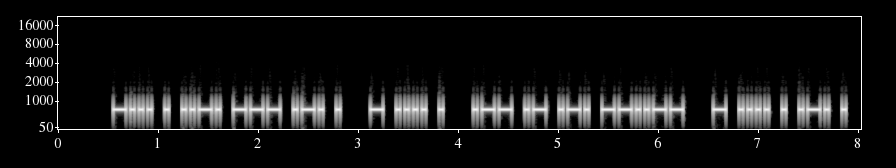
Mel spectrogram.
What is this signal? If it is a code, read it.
Morse code, heard as a keyed tone, about 28 wpm, 700 Hz. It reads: BEFORE THE WAR, THERE
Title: Sentences from Top 1000 Words - Review Part 2 - 28wpm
